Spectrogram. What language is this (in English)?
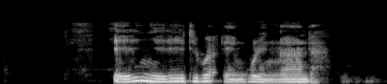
Ganda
